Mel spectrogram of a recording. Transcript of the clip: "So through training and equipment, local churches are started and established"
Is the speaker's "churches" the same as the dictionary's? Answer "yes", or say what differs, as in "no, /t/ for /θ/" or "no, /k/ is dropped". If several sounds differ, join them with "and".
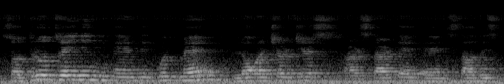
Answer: no, /s/ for /z/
